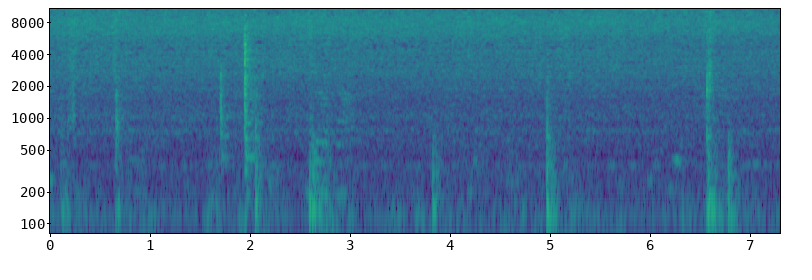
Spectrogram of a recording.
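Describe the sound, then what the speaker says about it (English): Ground beef sizzles steadily in a hot frying pan, with occasional sharp scrapes and clacks of a utensil stirring. "So you can see we've browned off all of this beef. It's sizzling away nicely."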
